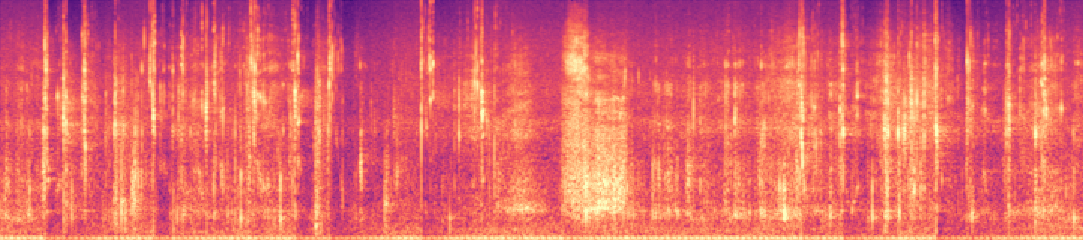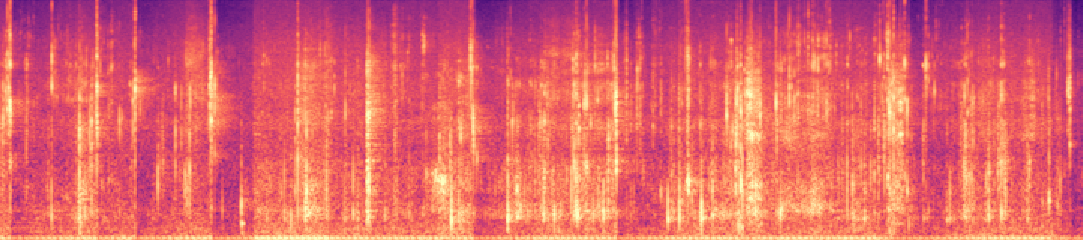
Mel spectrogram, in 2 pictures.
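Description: Close-miked eating sounds: wet chewing, lip smacks and many small irregular clicks as grilled chicken and rice are eaten by hand. A steady low hum runs underneath.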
